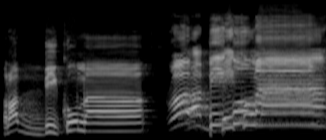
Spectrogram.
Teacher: ربکما میں را پر زبر آنے کی وجہ سے را پر ہو جائے گا، پر پڑھیں گے ربکما، با مشدد ہے، ذرا رک کر ادا کریں گے، را پر زبر ہے، با کے نیچے زیر ہے، کاف پر پیش ہے، حرکات کو نہیں کھینچیں گے۔ · کاف کا مخرج زبان کی جڑ تالو کا سخت حصہ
